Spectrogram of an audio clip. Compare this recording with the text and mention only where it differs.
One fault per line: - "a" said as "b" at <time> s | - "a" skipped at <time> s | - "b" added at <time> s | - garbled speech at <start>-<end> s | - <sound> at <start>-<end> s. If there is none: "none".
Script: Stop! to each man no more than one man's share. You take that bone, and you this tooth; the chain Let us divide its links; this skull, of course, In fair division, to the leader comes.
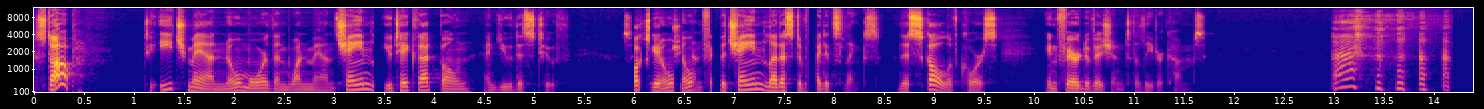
- "share" said as "chain" at 3.0 s
- garbled speech at 5.9-6.8 s
- dropout at 7.7-7.8 s
- laugh at 12.9-14.2 s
